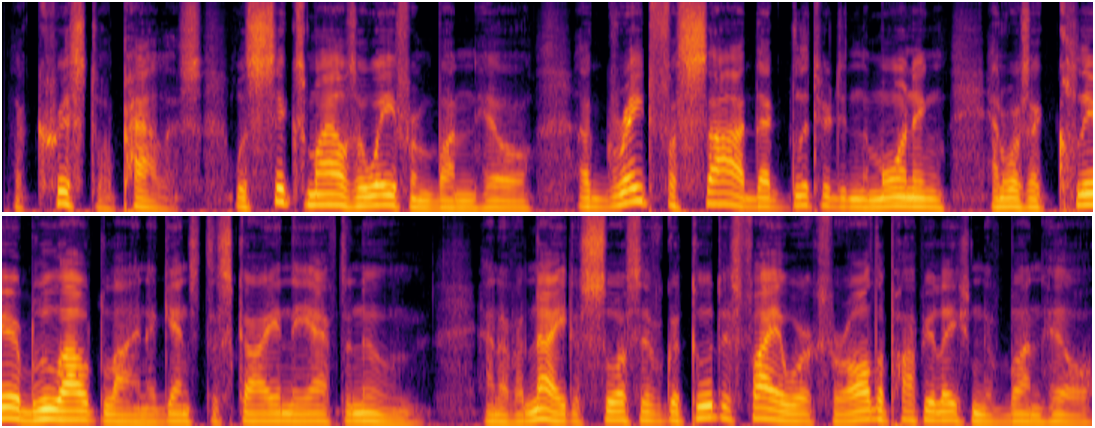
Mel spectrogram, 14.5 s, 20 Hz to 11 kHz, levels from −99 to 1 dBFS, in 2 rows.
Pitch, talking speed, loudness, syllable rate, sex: 125 Hz, 190 wpm, -18 LUFS, 5.2 syllables/s, male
